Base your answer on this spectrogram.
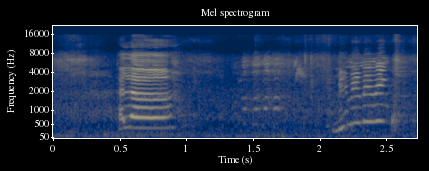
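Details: Affectionate goat being bottle-fed in Bahrain gives a loud, steady harmonic bleat of about half a second, then after a quiet gap a shorter, rising bleat; faint murmuring sounds between the calls.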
